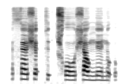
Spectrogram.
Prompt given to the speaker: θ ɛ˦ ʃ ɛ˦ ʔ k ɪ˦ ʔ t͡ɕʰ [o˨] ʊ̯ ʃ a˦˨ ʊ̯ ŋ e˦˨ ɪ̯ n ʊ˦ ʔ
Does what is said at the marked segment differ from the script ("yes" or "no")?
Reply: no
